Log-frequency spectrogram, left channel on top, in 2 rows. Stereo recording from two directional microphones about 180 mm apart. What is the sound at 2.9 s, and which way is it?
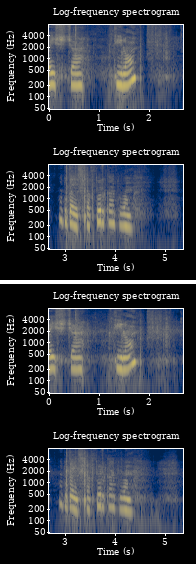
Speech, 45° left (ahead or behind).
